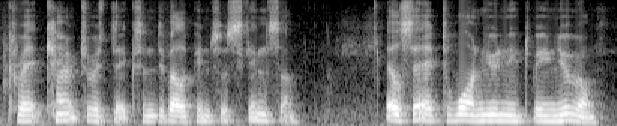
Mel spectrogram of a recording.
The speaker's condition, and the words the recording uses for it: ALS (motor neuron disease). Possibly 2 years after they told me I wouldn't be able to talk.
